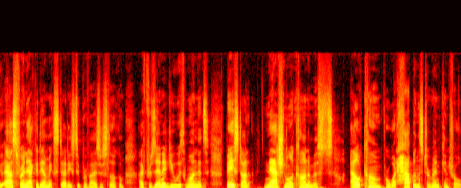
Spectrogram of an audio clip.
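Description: At a moderate pace, a woman with an ordinary speaking voice and medium pitch speaks with ordinary pitch variation on a very clean recording with a silent background. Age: 60s. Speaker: retired landlord, public commenter. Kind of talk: public comment at meeting. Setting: county board meeting.

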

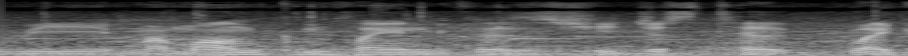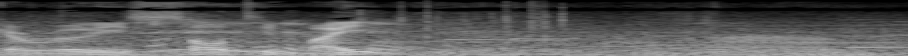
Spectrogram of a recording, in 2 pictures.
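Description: Clear background music accompanies a man as he speaks. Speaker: vlogger. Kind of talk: casual vlog chat. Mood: mildly disappointed, joking. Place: market. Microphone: phone near.

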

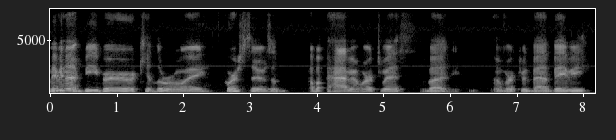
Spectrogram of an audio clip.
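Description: A man with an American accent talks at a fairly slow pace in a fairly low voice, his tone bright and sharp and his intonation fairly even. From Florida Panhandle. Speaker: rapper and producer; guest. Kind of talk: casual interview. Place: home room. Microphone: video call.

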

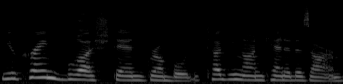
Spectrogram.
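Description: The voice reads in an unforced way, and its pitch moves about an ordinary amount.

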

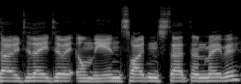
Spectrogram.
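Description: The tone is clear, smooth and fairly bright. Delivery is fairly quick, with monotone, flat intonation. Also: man, fairly high pitch for a man.

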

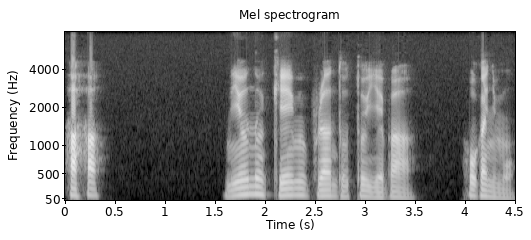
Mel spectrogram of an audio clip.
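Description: Speaking at a fairly slow pace, a man with a Korean accent uses ordinary pitch variation. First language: Korean (speaking Japanese). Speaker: YouTube political commentator. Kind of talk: opinion commentary monologue.

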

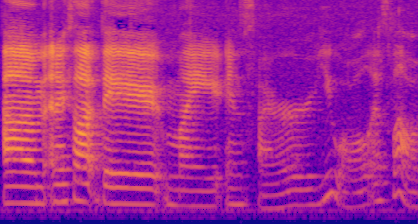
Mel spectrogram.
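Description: Ordinary pitch variation, light background noise and audible room echo. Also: woman. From Philadelphia, US. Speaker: YouTuber and game designer; YouTuber. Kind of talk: casual vlog. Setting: at home in new place. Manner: hesitant, many filler ums. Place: home room. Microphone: phone near.

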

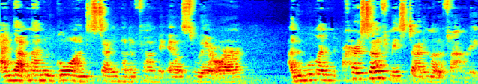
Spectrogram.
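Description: With audible room echo around her, a woman speaks at a fairly low pitch with ordinary pitch variation. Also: fairly quick pace.

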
